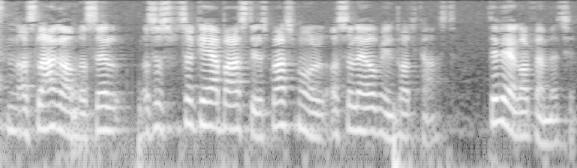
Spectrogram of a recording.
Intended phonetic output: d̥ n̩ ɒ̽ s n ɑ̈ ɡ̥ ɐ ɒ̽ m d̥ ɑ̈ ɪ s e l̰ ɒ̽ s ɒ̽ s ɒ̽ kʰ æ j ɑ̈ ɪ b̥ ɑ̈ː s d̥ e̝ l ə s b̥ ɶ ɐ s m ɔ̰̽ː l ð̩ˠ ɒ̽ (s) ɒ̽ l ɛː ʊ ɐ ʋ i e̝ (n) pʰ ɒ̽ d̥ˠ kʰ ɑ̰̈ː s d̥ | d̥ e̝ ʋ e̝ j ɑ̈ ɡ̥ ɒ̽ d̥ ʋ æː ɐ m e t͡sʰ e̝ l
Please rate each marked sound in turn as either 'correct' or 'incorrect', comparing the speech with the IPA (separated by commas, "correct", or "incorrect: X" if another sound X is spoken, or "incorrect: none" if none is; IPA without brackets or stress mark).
correct, correct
